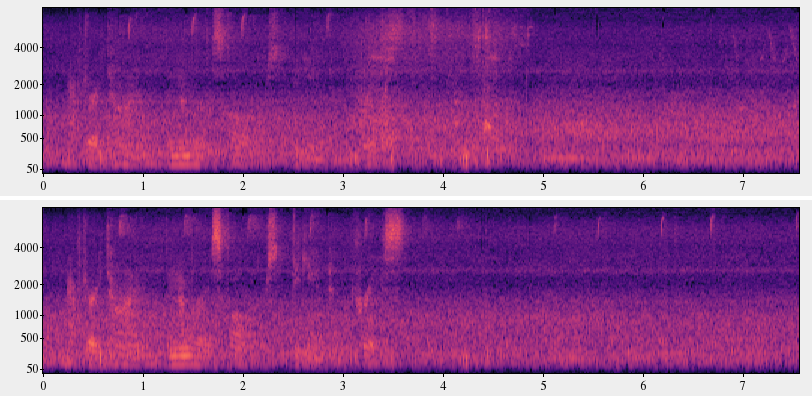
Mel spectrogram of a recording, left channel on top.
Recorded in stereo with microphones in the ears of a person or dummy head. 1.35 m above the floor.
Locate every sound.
0.2 s a man speaking: 45° right (ahead or behind), 1.2 m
